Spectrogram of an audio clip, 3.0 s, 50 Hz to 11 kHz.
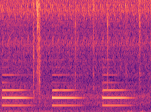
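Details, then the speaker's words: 2004 Ford F550 Super Duty turbo diesel: turn flasher clicks steadily about once a second with no dash indicator or exterior lamps lit; pushing the multifunction switch restores flashing, so the multifunction switch is faulty and needs replacing. "You can hear the turn flasher, however you see no indication on the dash, nor are the lights flashing outside."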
